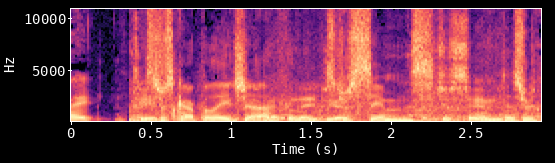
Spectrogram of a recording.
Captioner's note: speaking French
